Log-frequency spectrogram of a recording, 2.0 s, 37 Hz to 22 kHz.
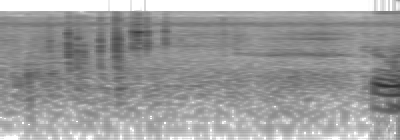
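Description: A quick series of light metallic clicks in the first second as a breaker bar and socket are worked on a GY6 engine's variator nut, held by a strap wrench, for a last bit of tightening.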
